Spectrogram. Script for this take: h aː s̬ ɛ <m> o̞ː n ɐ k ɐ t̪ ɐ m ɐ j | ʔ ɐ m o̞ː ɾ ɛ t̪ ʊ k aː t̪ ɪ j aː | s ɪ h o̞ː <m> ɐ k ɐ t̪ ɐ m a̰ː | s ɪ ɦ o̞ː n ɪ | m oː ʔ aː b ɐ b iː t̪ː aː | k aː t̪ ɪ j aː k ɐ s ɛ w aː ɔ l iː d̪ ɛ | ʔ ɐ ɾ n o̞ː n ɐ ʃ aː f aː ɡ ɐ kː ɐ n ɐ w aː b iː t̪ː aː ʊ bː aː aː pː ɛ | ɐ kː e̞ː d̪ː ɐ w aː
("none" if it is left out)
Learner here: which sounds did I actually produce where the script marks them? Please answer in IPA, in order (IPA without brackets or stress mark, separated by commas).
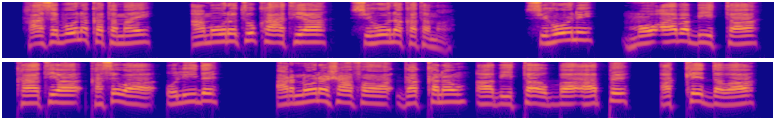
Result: b, n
